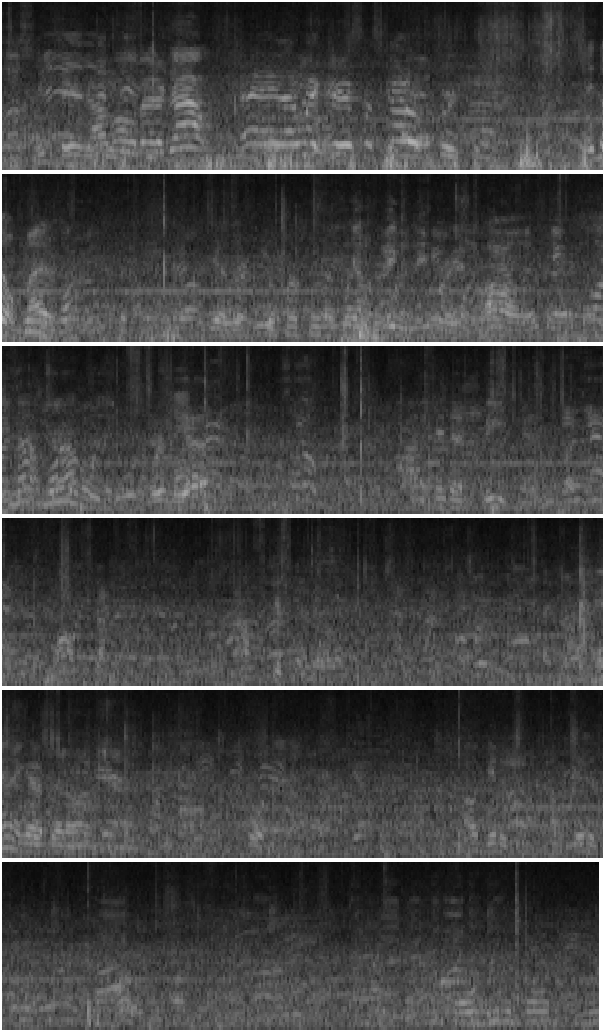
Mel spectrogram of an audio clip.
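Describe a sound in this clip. Men shout and call out to each other across an open field outdoors.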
